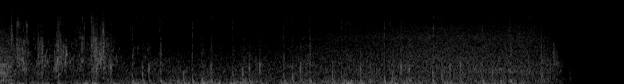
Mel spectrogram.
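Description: Roach the horse trotting in The Witcher 3, a steady close clip-clop of hooves running evenly for several seconds before cutting off abruptly, with no talk over it.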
